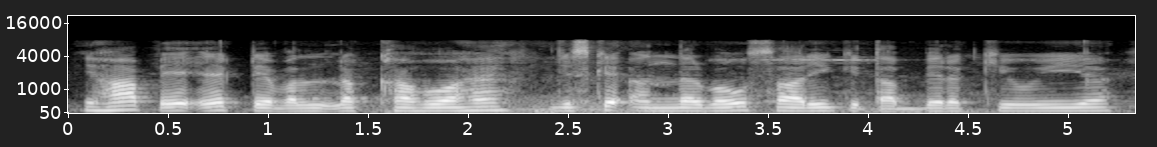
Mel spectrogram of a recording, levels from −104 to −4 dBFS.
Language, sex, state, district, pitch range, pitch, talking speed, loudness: Hindi, male, Uttar Pradesh, Saharanpur, 125-140 Hz, 130 Hz, 170 wpm, -17 LUFS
